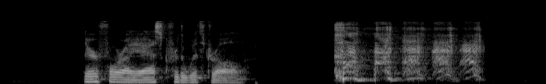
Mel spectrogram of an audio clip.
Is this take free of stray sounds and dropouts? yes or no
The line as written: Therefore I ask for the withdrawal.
no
